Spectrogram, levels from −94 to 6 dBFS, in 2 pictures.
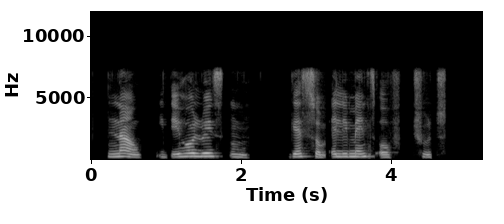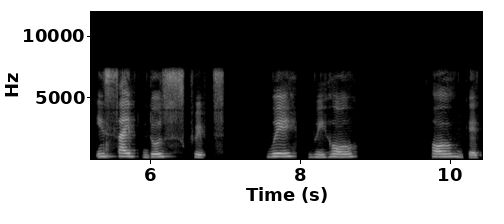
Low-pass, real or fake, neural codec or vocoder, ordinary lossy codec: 7.2 kHz; real; none; none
